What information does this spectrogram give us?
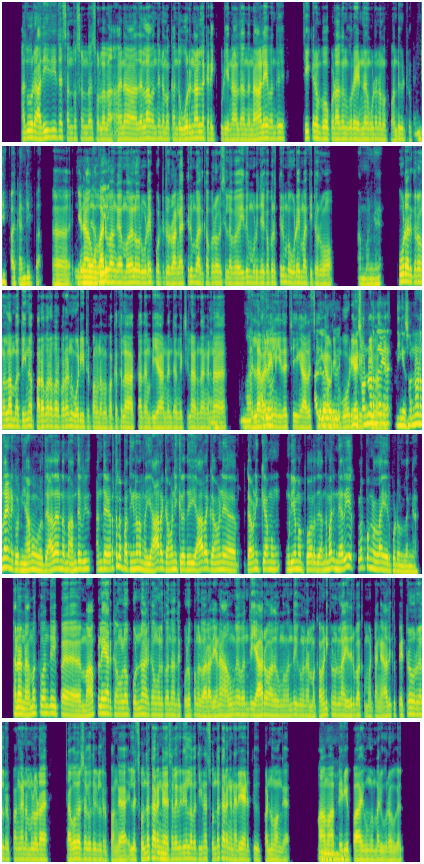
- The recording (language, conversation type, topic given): Tamil, podcast, உங்கள் திருமண நாளின் நினைவுகளை சுருக்கமாக சொல்ல முடியுமா?
- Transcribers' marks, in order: "அதீத" said as "அதிதீத"; "ஏன்னா" said as "ஆனா"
